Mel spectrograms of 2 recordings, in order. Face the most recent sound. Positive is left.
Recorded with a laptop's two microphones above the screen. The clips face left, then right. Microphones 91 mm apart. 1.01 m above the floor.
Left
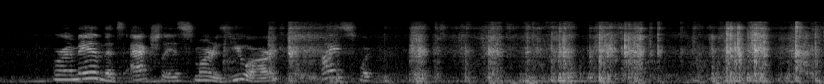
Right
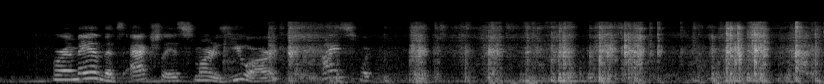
turn(degrees=-20)  # may be behind; listen again after turning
